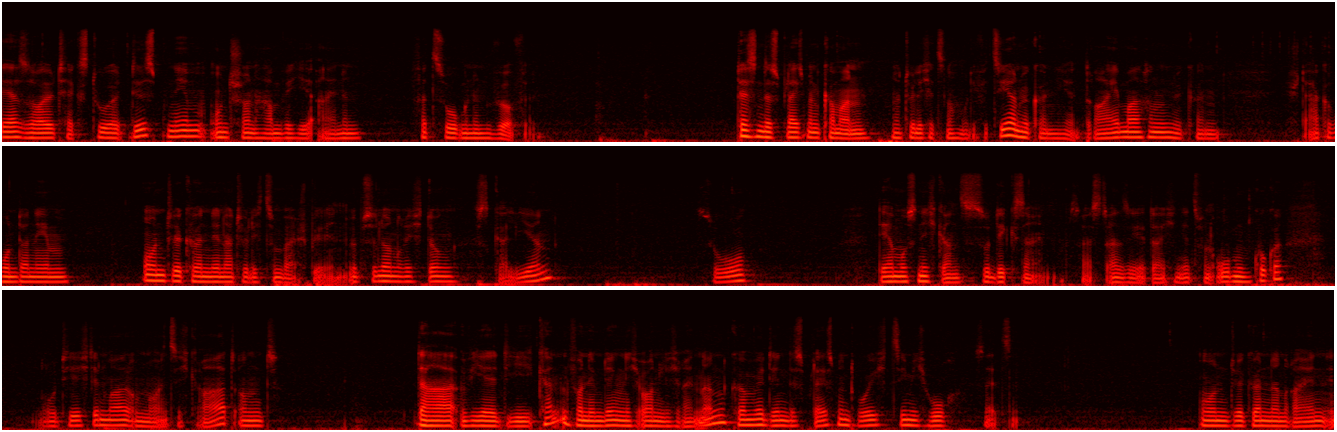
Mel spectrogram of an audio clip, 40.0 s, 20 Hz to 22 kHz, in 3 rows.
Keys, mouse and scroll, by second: 0.8-2.0 drag, 14.6-16.0 middle drag, 15.7 s, 19.1 s, 20.3 drag, 20.6-22.2 middle drag, 22.2 KP_7, 23.5 KP_1, 24.0 KP_7, 25.2 r, 31.2-33.6 middle drag, 33.6-35.4 drag.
